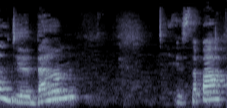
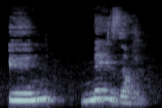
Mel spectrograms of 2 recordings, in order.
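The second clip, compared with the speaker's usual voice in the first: une maison slow and a bit louder; slow repeat; 4 dB louder, slower than usual. Shown as a demonstration. Teacher repeats une maison slowly for students to echo. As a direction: give une maison slowly for them to copy. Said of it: "Repeat it at home".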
